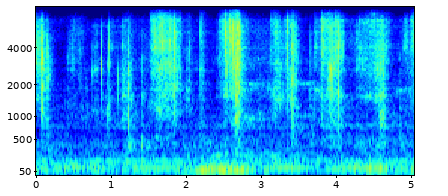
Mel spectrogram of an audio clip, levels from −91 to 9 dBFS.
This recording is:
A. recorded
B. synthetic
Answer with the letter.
B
